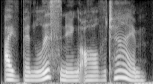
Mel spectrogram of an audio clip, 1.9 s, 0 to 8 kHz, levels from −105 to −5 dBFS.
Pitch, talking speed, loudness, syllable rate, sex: 170 Hz, 190 wpm, -18 LUFS, 5.1 syllables/s, female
